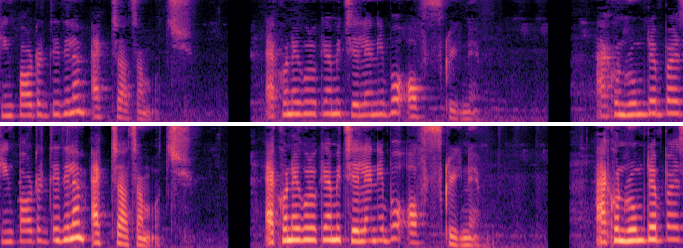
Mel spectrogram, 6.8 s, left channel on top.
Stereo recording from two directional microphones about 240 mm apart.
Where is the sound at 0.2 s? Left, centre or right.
Centre.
